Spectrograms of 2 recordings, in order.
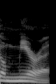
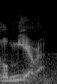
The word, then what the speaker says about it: O'Meara: He says O'Meara, and that's part of the problem there. Well, don't get me started on that. You know, it's Mayor, Chair, Bear. It's not Mere. Thank you. Mike O'Meara.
